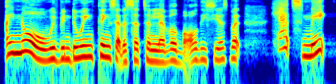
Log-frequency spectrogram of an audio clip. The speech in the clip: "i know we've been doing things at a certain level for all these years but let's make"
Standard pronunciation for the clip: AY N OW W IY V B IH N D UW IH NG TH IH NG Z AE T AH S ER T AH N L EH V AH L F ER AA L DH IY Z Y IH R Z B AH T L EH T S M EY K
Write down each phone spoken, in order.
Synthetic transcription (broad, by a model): AY N OW W IY V B IH N D UW IH NG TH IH NG S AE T AH S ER T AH N L EH V AH L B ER AA L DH IY S Y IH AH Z B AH T L EH T S M EY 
